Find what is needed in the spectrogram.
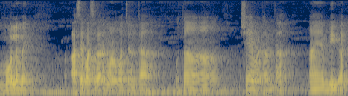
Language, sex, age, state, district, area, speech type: Sindhi, male, 30-45, Gujarat, Junagadh, rural, spontaneous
